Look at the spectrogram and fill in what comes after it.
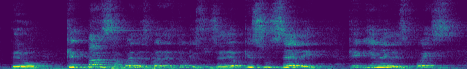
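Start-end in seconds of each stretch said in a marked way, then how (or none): none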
